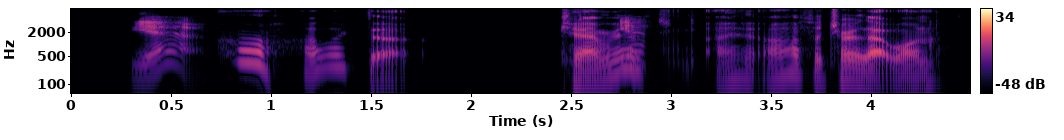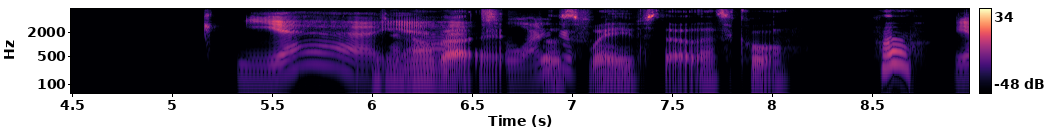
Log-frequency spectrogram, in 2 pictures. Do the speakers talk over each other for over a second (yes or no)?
yes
